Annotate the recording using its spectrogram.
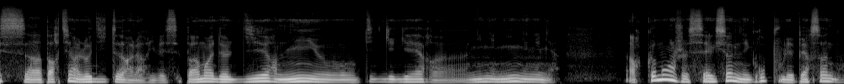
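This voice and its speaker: Blunt, swearing French metal podcaster. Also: male voice, medium pitch, warm tone, dry recording, clean studio sound. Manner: blunt, irreverent, swears freely. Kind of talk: casual monologue answering questions.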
